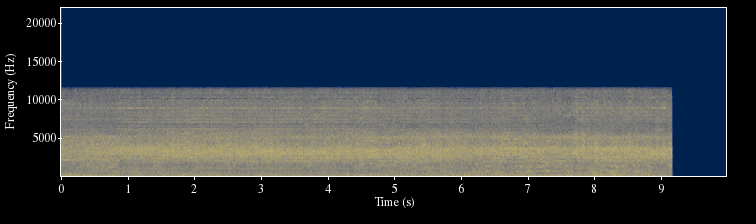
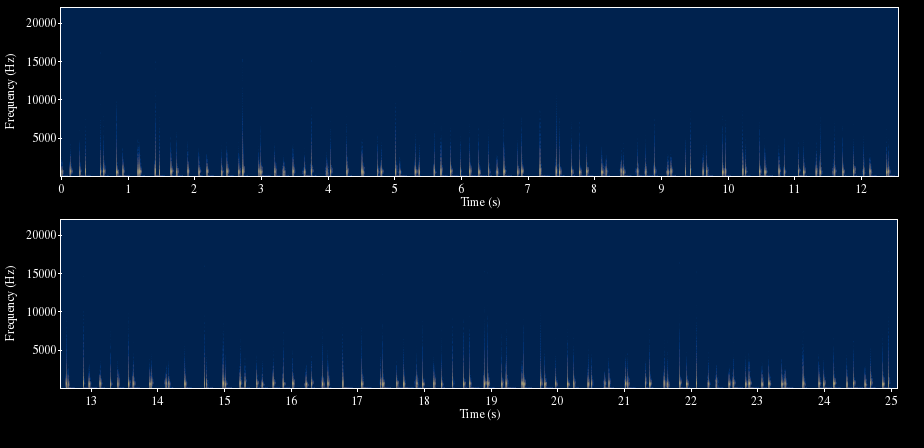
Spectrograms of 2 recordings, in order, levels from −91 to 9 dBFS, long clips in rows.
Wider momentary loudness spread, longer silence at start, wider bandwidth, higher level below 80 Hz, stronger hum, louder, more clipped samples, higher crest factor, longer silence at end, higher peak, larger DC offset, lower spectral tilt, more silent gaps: second, 2 LU vs 8 LU; second, 0 s vs 0.6 s; first, 12 kHz vs 4.4 kHz; first, -34 dBFS vs -64 dBFS; neither; first, -12 LUFS vs -37 LUFS; neither; second, 16 dB vs 28 dB; second, 0.8 s vs 0.95 s; first, 0 dBFS vs -8 dBFS; neither; second, -1 dB/octave vs -9 dB/octave; neither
